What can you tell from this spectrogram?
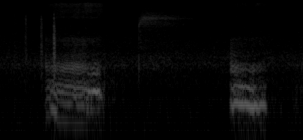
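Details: An elderly Scottish Fold sleeps deeply and snores. Two raspy, buzzy, low exhaled snores of about half a second each are separated by a breathy, hissing inhale. The room is quiet.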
